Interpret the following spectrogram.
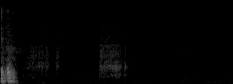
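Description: Paper and card pieces being handled and pressed against a tabletop: a short rustle right at the start, a fainter scraping after it, and another brief rustle about a second in.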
